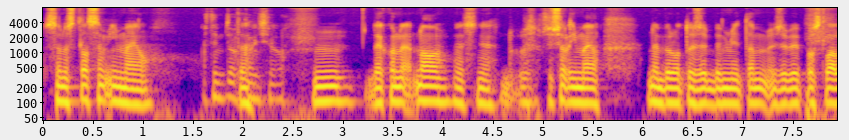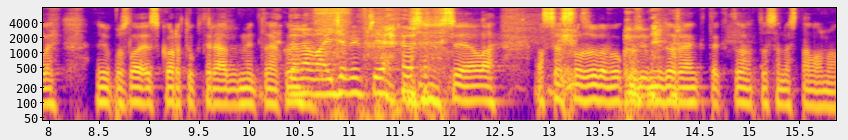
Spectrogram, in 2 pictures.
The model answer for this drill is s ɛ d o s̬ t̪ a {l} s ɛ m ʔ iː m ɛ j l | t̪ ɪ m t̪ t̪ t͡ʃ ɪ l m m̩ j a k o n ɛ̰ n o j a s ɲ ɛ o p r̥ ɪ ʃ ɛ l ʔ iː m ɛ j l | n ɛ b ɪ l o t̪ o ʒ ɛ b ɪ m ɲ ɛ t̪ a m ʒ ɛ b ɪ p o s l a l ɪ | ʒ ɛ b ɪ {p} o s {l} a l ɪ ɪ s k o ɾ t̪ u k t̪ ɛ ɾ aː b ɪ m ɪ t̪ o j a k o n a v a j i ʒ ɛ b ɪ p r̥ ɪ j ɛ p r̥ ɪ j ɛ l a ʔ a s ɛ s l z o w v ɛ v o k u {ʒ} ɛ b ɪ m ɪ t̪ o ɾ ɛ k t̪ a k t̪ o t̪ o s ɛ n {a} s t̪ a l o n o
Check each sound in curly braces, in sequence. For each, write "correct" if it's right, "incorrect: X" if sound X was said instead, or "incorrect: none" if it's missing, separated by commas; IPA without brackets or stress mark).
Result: correct, correct, correct, correct, incorrect: ɛ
